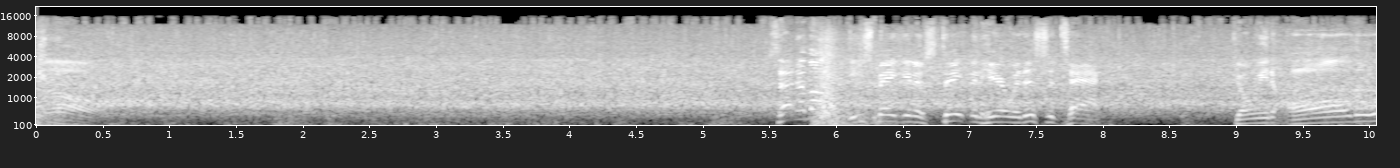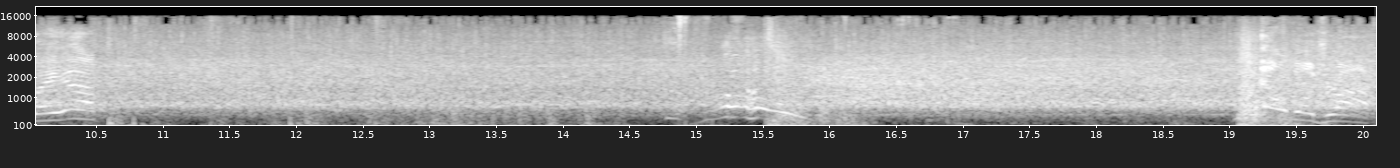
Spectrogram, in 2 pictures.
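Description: A large crowd cheers and murmurs steadily.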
